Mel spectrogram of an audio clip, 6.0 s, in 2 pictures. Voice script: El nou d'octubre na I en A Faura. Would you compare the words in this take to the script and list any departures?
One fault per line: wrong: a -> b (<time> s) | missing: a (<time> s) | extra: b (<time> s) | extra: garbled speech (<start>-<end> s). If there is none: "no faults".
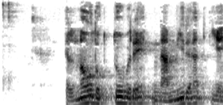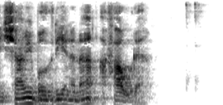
extra: Mira (2.3 s)
extra: Xavi voldrien anar (3.1 s)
